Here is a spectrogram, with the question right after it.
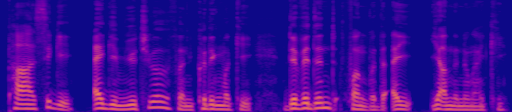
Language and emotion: Manipuri, happy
